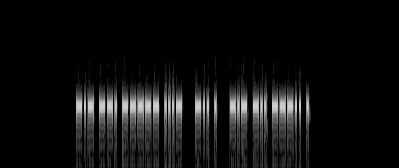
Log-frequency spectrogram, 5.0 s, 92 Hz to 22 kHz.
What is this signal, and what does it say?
Morse code, heard as a keyed tone, about 46 wpm, 700 Hz. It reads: KG0V DE KD8E
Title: USA Callsign DE Callsign - 4 Characters - 50wpm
